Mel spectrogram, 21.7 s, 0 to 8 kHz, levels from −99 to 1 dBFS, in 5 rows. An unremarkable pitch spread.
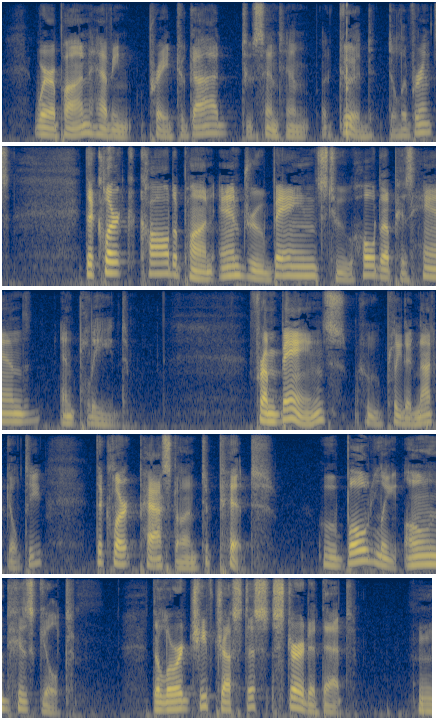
No: wide, 7.7 semitones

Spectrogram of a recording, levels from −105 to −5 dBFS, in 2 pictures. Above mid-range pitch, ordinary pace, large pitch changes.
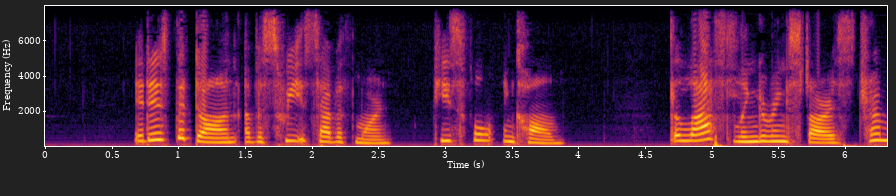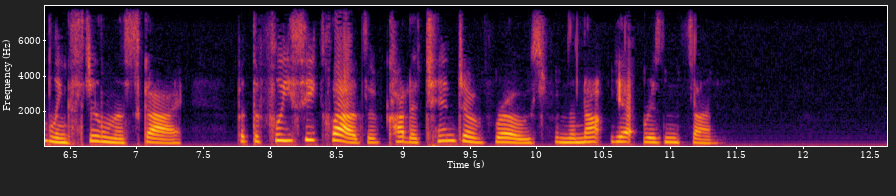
Yes: very high, 260 Hz; average, 180 wpm; wide, 5.7 semitones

